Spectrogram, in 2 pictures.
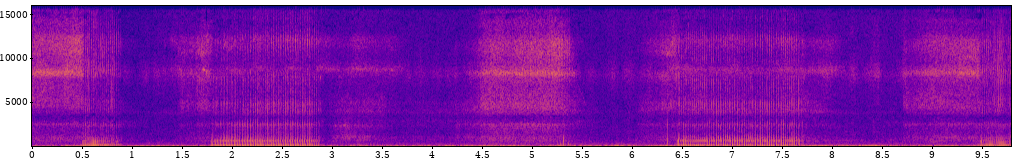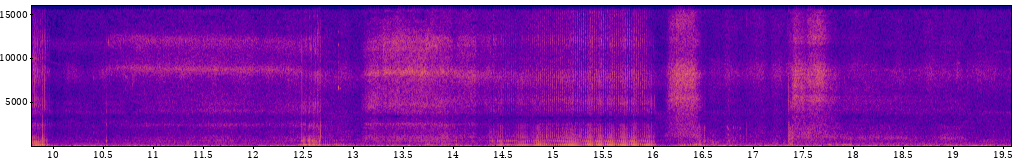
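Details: Female pug asleep and dreaming, snoring in a small room: a run of rumbling snores and quick snorts at irregular intervals, some short and choppy, others long and rasping, with a faint steady hum.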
